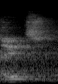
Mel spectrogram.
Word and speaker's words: Dux: thank you good evening thank you I'm Dukes I'm your current Republican County chair the last name is pronounced Dukes but it's real easy to see on the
